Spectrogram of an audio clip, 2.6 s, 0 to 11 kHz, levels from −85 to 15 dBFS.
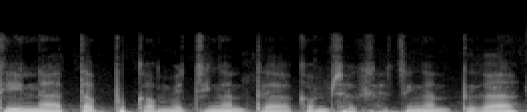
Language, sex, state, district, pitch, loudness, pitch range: Wancho, male, Arunachal Pradesh, Longding, 120 Hz, -18 LUFS, 115-125 Hz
